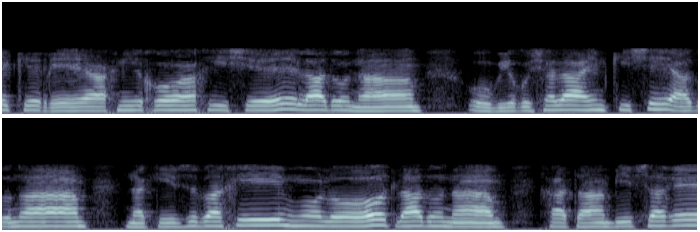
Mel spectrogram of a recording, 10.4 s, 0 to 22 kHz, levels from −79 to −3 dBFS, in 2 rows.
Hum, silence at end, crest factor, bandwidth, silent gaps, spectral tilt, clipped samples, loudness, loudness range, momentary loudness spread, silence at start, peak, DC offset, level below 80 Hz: none; 0 s; 16 dB; 4 kHz; none; -11.5 dB/octave; under 0.1%; -25 LUFS; 2 LU; 9 LU; 0 s; -10 dBFS; 0.7%; -60 dBFS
